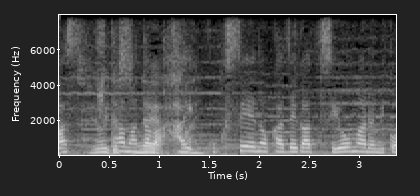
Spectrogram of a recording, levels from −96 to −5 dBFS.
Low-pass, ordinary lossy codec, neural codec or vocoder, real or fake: none; none; none; real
